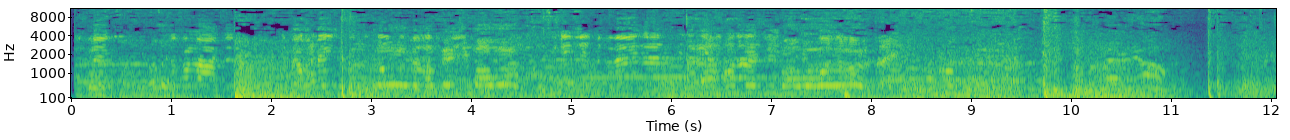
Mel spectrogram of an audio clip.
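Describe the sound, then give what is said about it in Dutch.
Crowd hubbub fills a packed Mercatorplein square, where heavy fireworks are set off as police clear the area; a few sharp bangs cut through the steady babble of many voices. “Ja, zwaar vuurwerk en de politie die het plein probeert te ontruimen.”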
